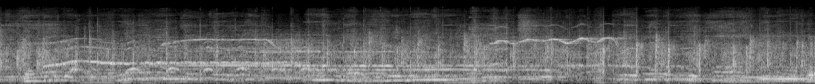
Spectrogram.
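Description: Wedding guests cheering and applauding as the couple is welcomed, a dense crowd of claps, whoops and shouts with ululating cries rising above, loud and continuous throughout.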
